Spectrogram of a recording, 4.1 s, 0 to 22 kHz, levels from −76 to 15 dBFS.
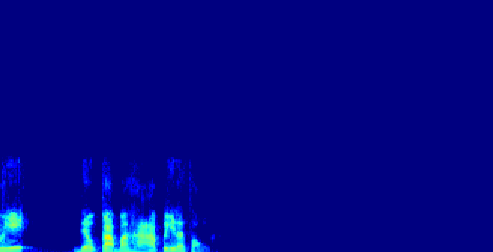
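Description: Throughout the clip the speech was likely squeezed through Opus compression at a very low rate, around 12 kbps, where the encoder falls back to its SILK speech mode and models the voice rather than preserving its full spectrum. The damage is heavy. Nothing reaches above about 8.5 kHz, so the sound is muffled and loses its air, and the modelled voicing comes out hoarse, including through the smooth fade-out that ends at 1.87 s.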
